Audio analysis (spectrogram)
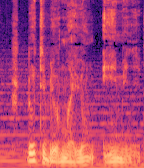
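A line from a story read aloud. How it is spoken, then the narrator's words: Sad. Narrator (Russian): грустно сказал он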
